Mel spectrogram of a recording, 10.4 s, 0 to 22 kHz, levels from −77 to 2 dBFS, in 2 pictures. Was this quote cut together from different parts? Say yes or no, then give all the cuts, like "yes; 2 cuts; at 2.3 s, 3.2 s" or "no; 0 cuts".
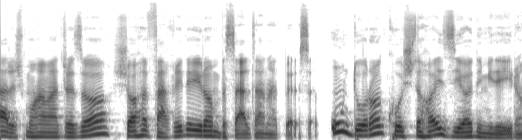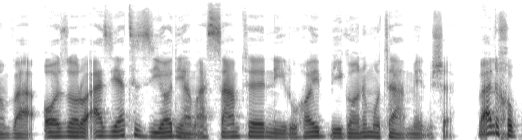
yes; 1 cut; at 3.2 s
